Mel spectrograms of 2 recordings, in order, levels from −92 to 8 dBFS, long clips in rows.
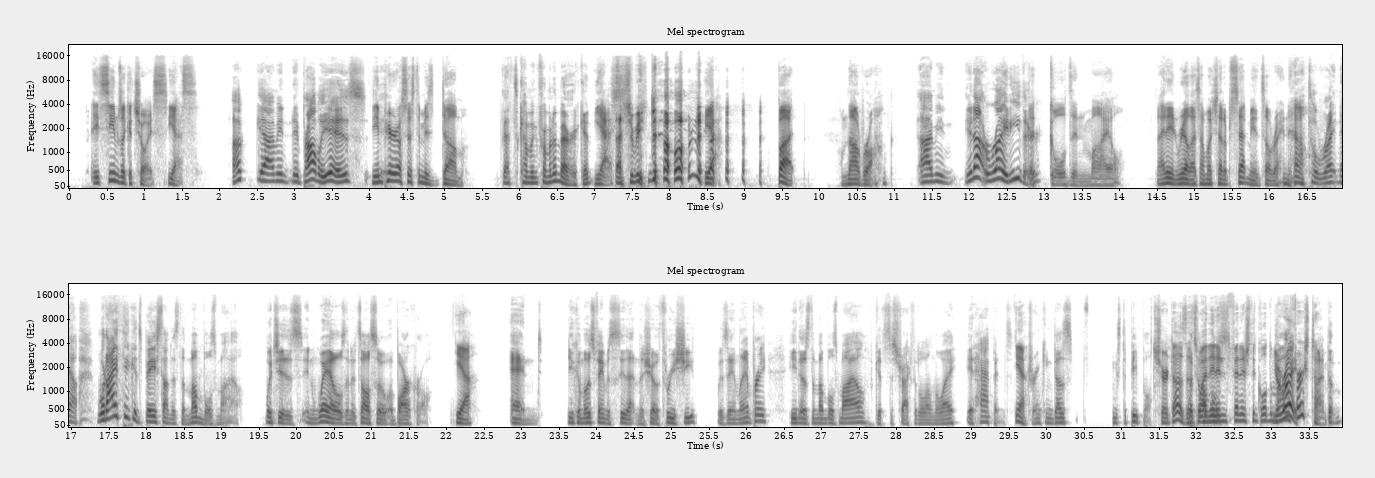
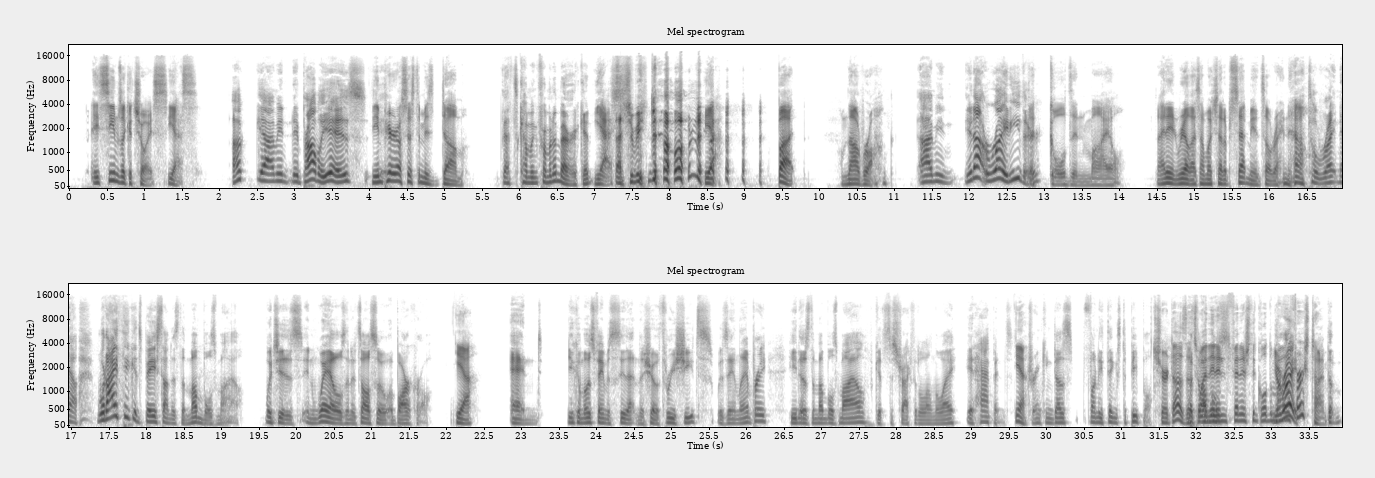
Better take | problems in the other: second | audio cutting out; at 25 s and at 31 s

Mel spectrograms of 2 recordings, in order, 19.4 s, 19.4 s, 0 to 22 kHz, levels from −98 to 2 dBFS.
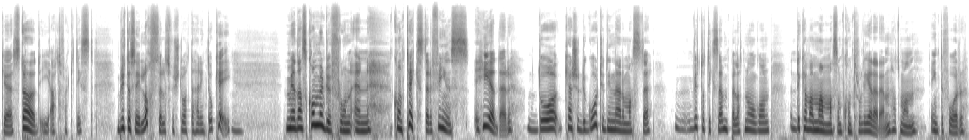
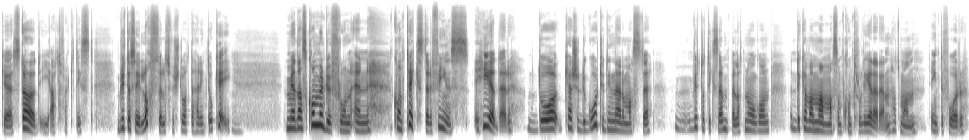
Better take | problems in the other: first | thin; very; fading below 350 Hz

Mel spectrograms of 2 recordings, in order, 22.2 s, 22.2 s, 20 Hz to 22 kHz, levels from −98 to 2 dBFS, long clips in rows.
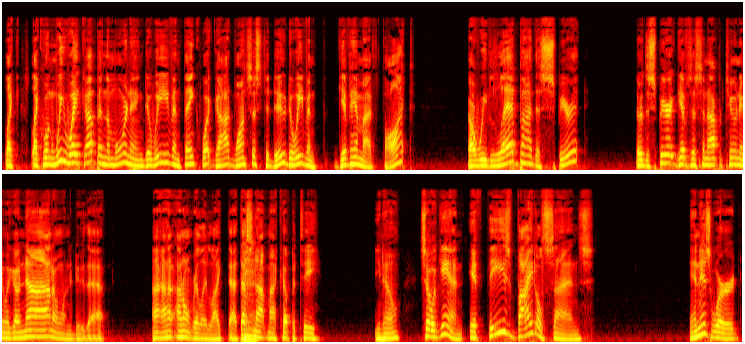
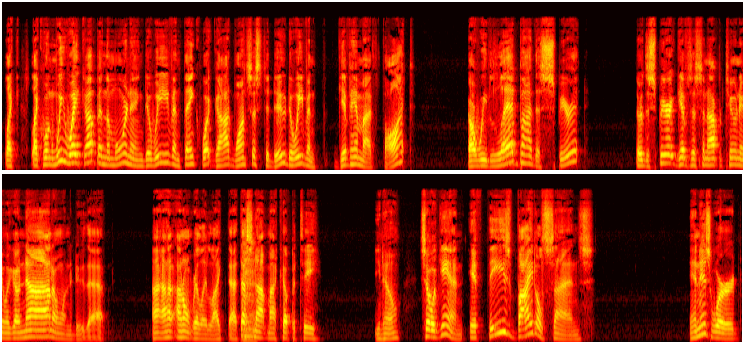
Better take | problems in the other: first | thin; somewhat; fading below 350 Hz

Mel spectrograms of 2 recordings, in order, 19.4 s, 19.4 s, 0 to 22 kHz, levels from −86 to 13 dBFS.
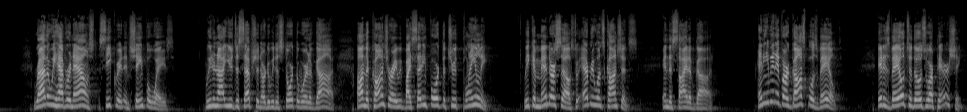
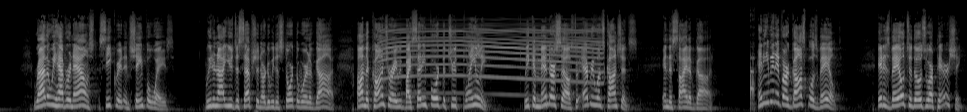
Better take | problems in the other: first | siren; noticeable; from 7.5 to 12 s; peak 8 dB below the speech // clattering dishes; faint; at 15 s; peak 15 dB below the speech

